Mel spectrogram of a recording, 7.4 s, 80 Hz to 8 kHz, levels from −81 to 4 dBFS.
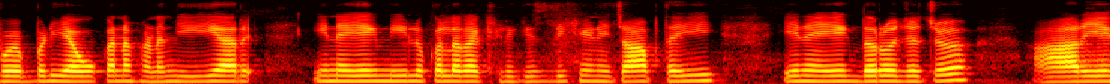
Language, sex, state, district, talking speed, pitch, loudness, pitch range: Garhwali, female, Uttarakhand, Tehri Garhwal, 210 wpm, 185 Hz, -18 LUFS, 180-185 Hz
